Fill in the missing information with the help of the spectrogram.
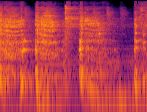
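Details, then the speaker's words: Acted cough from an acting-class demonstration: several forceful, expressive, throaty cough bursts in quick succession, performed to expel something from the throat, lungs or nasal passages. "if your character just has to cough give it that copier expelling whatever it is from your throat or your lungs or your nasal passages out and you want to do that as expressively as possible"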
